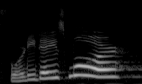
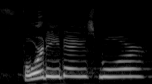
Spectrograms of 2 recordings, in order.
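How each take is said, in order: First: The stress is on "more". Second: The stress is on "forty".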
